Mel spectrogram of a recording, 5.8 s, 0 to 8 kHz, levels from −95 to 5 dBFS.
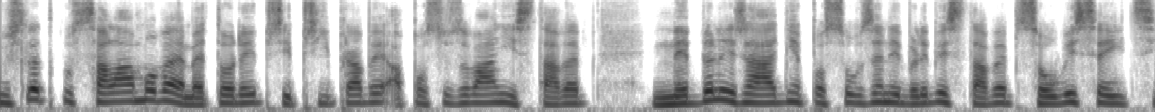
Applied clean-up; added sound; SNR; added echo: neural diffusion model UNIVERSE++.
